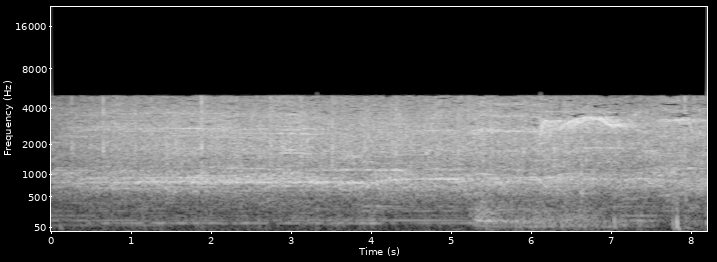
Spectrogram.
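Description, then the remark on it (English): An audience at a religious meeting claps and cheers loudly and steadily, a dense wash of hand claps mixed with shouts and whoops that carries on without a break for the whole stretch. “Clap your hands.”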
